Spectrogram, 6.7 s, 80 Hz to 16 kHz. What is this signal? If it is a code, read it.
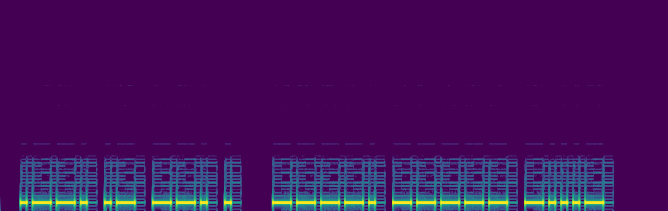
Morse code, heard as a keyed tone, about 20 wpm, 750 Hz. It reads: PAGE 90<BT>
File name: cwa / W1AW-Level3 / 20WPM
